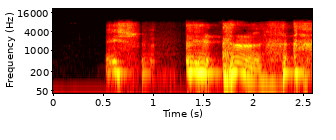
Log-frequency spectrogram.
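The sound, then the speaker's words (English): A sharp cough followed by a brief pause, then a longer run of harsh, raspy, loud coughing fits from a person who is sick, with no talking. “So like when I cough, don't think I'm like laughing at you or whatever.”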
